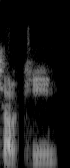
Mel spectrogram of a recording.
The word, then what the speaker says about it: Salkeen: And it's pronounced Salkeen, just so you know. Saltine. Kind of like saltine, but with a K instead of a T.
